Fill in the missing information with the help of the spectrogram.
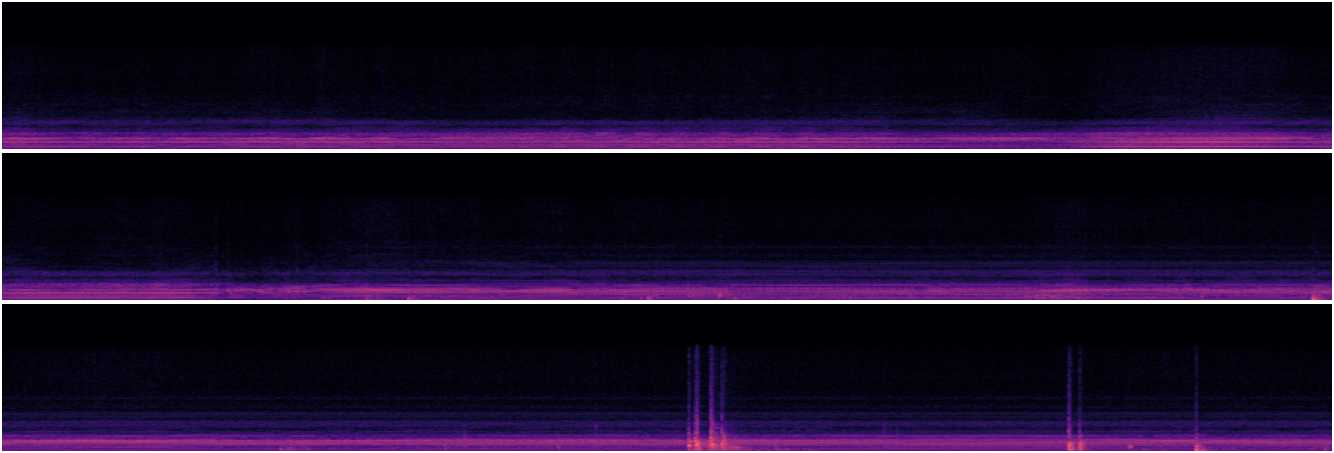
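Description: Heat gun running with a steady fan-motor whine and rush of air, used to warm and soften the vinyl seat cover so it can be stretched; the sound swells for a few seconds about a third of the way in. A few sharp clacks come in the second half, the loudest cluster near the end.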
